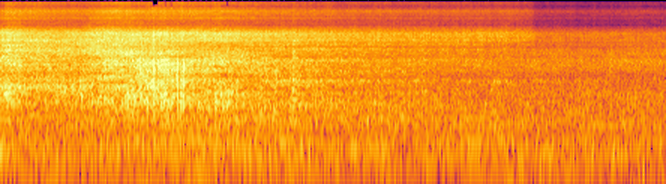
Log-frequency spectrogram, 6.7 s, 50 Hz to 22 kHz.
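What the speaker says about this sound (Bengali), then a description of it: "2 বাটি জল দিয়ে দিলাম" Water hits lightly fried semolina in a hot pan, throwing up a loud, continuous hiss of steam that slowly fades over several seconds.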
